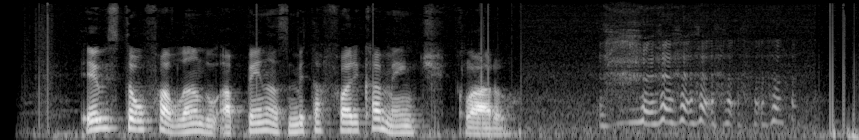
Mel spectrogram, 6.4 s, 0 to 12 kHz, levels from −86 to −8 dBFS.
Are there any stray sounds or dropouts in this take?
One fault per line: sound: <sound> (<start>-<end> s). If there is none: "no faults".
sound: laugh (4.5-6.0 s)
